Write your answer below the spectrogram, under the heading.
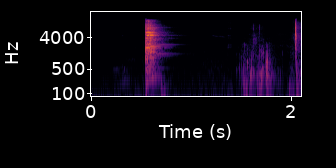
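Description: Glasses clink together in a toast: one bright, ringing clink that quickly fades, a few soft rustles, then a second, sharper clink, with no talking.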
